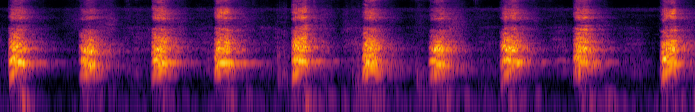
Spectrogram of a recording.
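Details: Excited German Shepherd on night alert against a dog outside, barking nonstop to guard its territory: ten loud, harsh barks in a steady rhythm, about two per second.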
